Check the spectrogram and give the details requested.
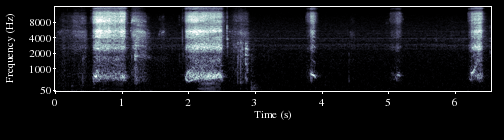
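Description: A dog's loud, harsh snorting inward breaths in a short burst, then a few lighter snorts; a reverse sneeze episode.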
